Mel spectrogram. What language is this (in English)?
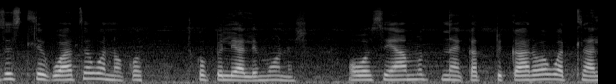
Huaxcaleca Nahuatl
